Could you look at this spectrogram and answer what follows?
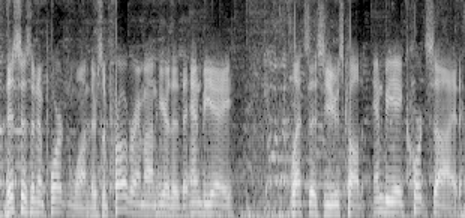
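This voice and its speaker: A man talking casually and explaining things step by step, like an announcer giving a behind-the-scenes tour. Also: mid-range voice. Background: background music.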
